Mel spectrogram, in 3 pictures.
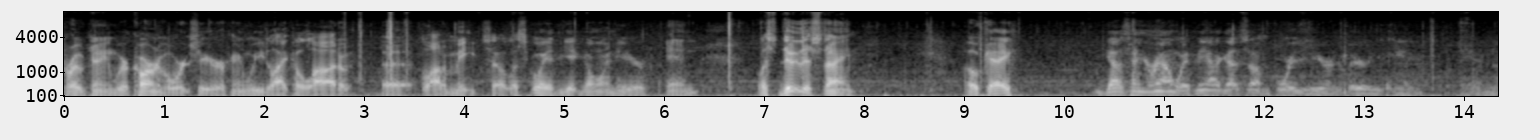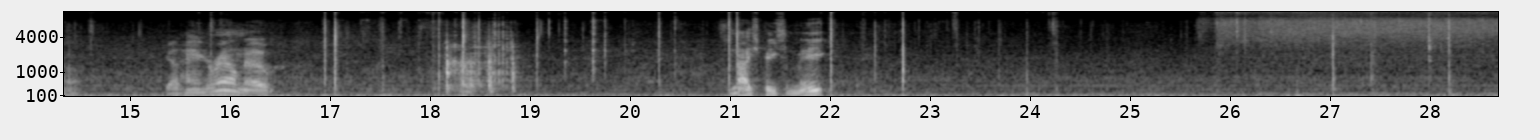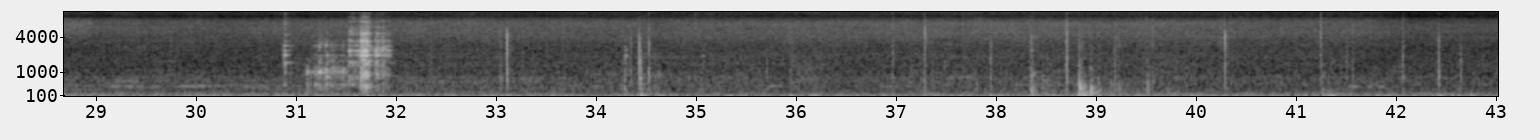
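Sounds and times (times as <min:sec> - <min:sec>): fire crackling and clicking: 0:00.0 - 0:43.0
steak sizzling over fire: 0:00.0 - 0:43.0
noisy burst: 0:25.7 - 0:43.0.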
